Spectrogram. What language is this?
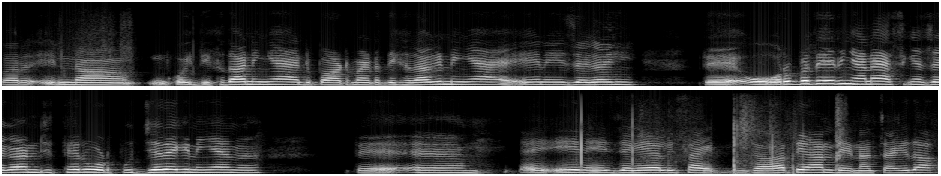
Dogri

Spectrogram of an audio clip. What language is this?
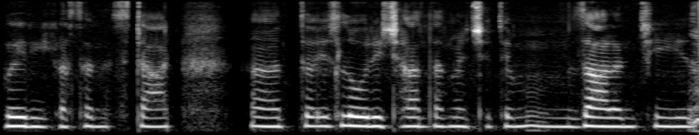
Kashmiri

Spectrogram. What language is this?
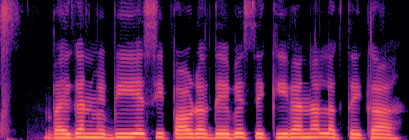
Magahi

